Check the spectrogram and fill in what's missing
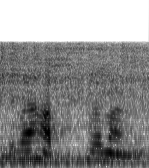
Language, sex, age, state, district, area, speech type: Bengali, female, 45-60, West Bengal, Uttar Dinajpur, urban, spontaneous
